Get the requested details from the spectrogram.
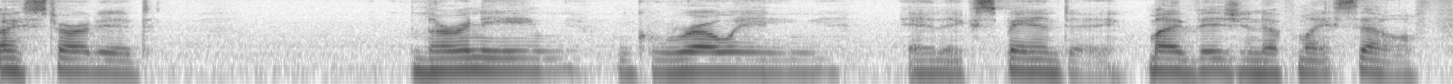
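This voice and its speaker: A woman's very deep, low pitch in monotone, flat intonation, at a very slow pace with long, frequent pauses. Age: 60s. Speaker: podcast host. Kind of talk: motivational talk to camera. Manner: casual, reflective.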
